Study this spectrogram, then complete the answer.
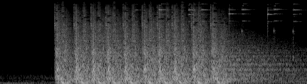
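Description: A SKS carbine in H3VR fires 7.62x39 rounds in quick succession, a loud, rapid string of sharp cracks starting abruptly after a brief quiet and running almost to the end, with no talking.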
